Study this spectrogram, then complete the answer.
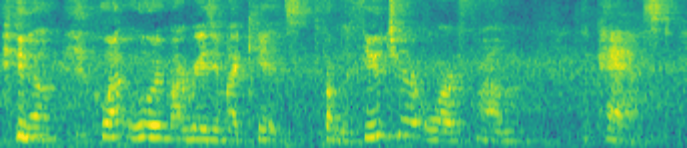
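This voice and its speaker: An American accent amid noticeable background noise and audible room echo. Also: woman, fairly high pitch for a woman, ordinary pitch variation, fairly slow pace. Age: 60s. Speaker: storyteller and event producer. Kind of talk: interview. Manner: halting.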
